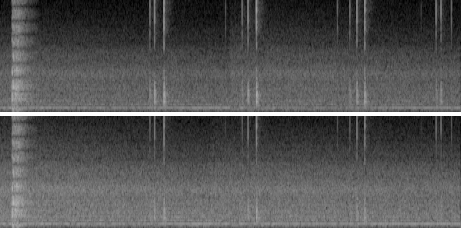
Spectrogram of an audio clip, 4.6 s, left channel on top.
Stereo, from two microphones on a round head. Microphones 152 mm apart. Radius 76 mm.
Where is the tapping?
45° left (ahead or behind).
